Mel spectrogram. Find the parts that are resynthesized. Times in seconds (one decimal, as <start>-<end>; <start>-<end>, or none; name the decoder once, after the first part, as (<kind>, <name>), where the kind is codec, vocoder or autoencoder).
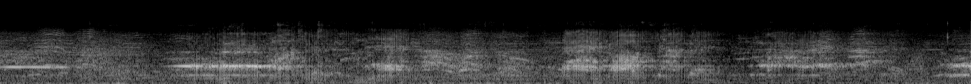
1.9-4.1 (vocoder, HiFi-GAN); 5.6-8.2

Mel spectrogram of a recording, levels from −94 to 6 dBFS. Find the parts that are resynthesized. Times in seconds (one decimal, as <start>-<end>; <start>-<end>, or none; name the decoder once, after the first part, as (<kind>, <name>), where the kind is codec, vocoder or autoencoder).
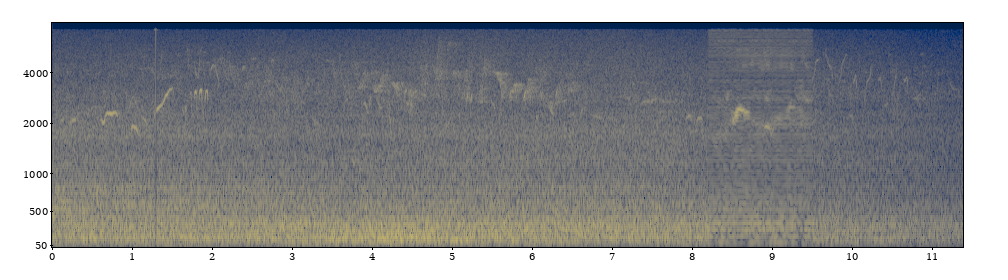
8.2-9.5 (vocoder, HiFi-GAN)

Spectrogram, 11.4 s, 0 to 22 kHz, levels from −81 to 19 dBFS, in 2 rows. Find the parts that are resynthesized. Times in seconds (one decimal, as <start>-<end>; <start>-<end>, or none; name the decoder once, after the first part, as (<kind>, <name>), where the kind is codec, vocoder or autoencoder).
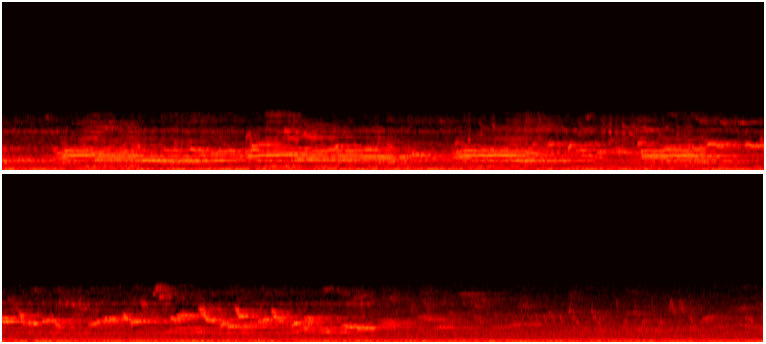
0.0-8.5 (vocoder, HiFi-GAN)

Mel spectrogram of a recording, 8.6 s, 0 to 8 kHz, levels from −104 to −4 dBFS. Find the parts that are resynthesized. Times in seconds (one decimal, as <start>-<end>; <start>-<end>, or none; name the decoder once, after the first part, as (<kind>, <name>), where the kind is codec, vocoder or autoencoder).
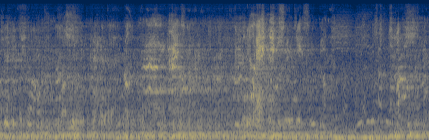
0.0-6.7 (vocoder, HiFi-GAN); 7.8-8.6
